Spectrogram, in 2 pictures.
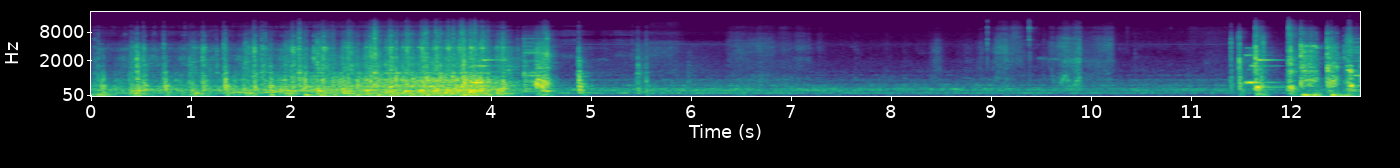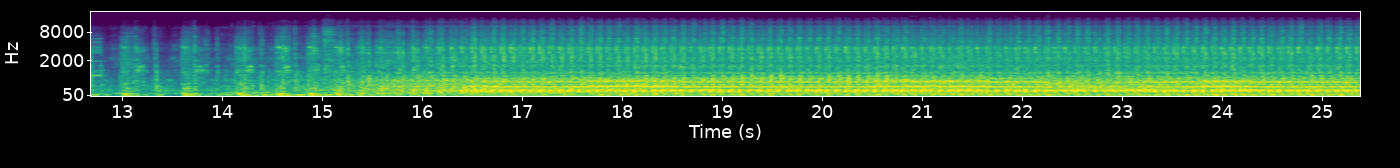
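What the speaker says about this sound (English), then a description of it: "the machine is going to stitch a little circle right here in the corner" A domestic sewing machine stitches a small circle in the corner of a quilt block, its rapid mechanical whir running steadily, pausing to a quiet hum, then resuming loud and continuous.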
